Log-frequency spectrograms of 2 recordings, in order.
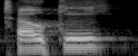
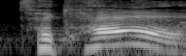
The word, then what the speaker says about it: Takei: 420, aren't you going to celebrate with a little toki? I think you're pronouncing it wrong, Stephen. But yeah, I am going to celebrate the 79th birthday of Star Trek's George Takei.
